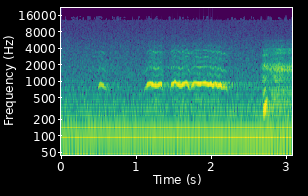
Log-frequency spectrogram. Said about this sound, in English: Oh, if that owl cries again, I shall have hysterics.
